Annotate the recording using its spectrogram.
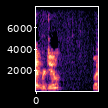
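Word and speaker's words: Werdum: That's how you say it, Verdun.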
